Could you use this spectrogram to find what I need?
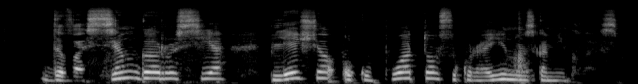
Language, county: Lithuanian, Panevėžys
